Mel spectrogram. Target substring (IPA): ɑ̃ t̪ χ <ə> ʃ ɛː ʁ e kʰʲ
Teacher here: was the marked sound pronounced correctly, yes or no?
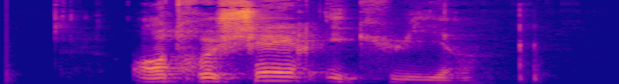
yes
